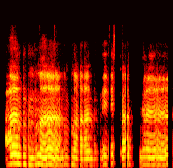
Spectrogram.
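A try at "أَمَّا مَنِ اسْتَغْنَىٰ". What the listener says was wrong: Sekali lagi, mimnya dirunahkan lagi, tambah runahnya.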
